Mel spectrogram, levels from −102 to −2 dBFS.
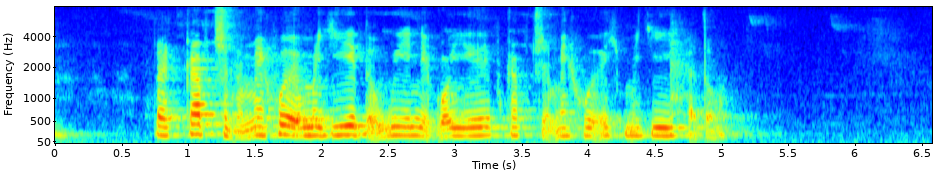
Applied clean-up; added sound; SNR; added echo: none; none; none; none.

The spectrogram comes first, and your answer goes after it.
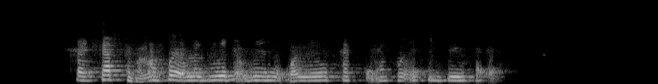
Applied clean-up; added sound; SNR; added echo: neural mask model Resemble Enhance denoiser.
